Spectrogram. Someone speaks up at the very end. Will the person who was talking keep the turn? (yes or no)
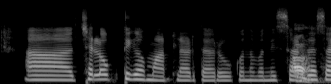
yes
